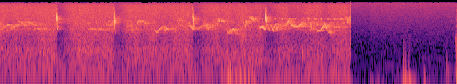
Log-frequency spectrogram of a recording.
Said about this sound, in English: Third Lincoln Sparrow singing.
